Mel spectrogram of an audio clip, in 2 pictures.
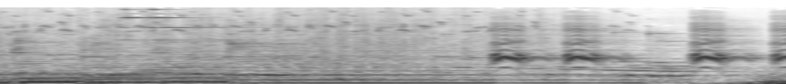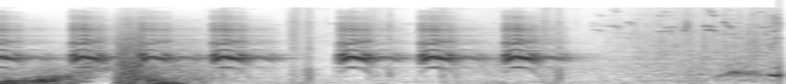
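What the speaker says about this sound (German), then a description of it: "Captain Tollpatsch, haben Sie die Krähen gesehen?" Cartoon crows caw repeatedly in a PAW Patrol episode, a rapid run of harsh, loud calls that comes after a short musical passage and a swooping effect.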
